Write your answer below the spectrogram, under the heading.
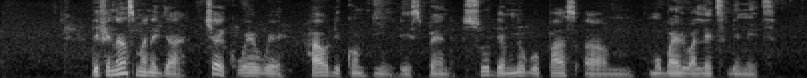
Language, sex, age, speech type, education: Nigerian Pidgin, male, 30-45, spontaneous, tertiary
